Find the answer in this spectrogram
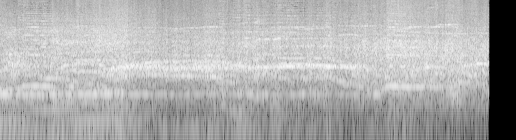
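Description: A live rock band's last sustained chord rings for about two and a half seconds, then gives way to a concert crowd cheering and whooping. The sound cuts off abruptly just before the end.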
